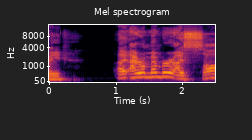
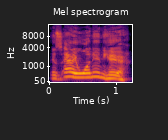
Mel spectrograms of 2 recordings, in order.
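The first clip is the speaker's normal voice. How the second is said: raised, hammed-up British challenge; bad British accent; 5 semitones higher than usual. British guy demanding rent from whatever lurks, in a bad British accent. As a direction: call out in a badly faked British accent. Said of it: "bad British".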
